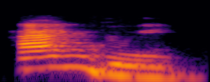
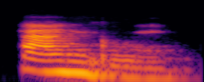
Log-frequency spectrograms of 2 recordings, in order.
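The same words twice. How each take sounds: First: The mouth opens wide and each sound is clear. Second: The mouth barely opens and sounds are muffled. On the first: The speaker calls it right. "open your mouth well" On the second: The speaker calls it wrong. "don't open your mouth well"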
